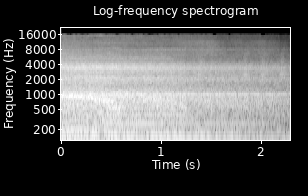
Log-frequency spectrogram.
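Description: Black metal music fading out: a dense, sustained wash of distorted sound with a few held tones, steadily dying down in level.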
